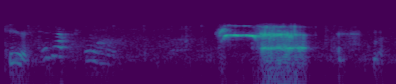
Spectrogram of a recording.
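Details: A child making short vocal sounds, then one loud, croaky burp of about a second: an ordinary belch.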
